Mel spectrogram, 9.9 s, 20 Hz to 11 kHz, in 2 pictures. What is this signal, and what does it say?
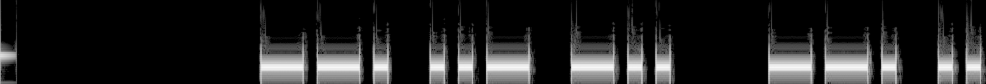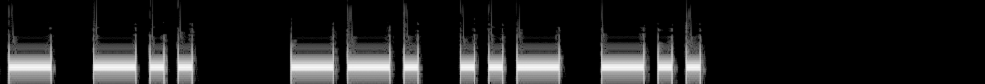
Morse code, heard as a keyed tone, about 17 wpm, 700 Hz. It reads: GUD GUD GUD
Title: Abbreviations Repeated 3x - 17wpm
